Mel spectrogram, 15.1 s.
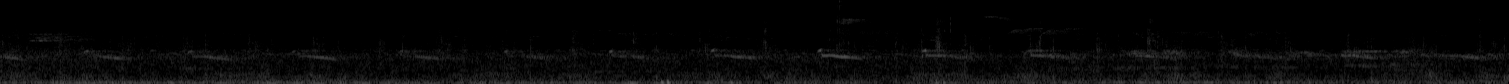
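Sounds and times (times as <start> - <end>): faint birds calling: 0.0 - 15.0.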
